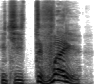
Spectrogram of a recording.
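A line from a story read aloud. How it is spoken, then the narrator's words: Through gritted teeth. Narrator (Russian): произнес он сквозь зубы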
